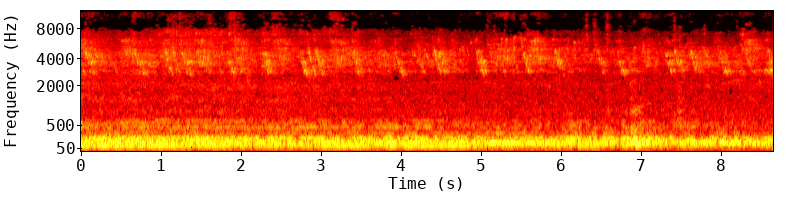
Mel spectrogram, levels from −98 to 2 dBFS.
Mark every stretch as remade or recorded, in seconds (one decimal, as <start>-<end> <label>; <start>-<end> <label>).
0.0-8.7 recorded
